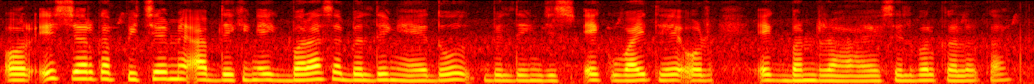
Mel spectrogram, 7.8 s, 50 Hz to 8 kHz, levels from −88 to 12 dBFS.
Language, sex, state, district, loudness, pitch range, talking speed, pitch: Hindi, female, Arunachal Pradesh, Lower Dibang Valley, -16 LUFS, 185-210 Hz, 215 wpm, 195 Hz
